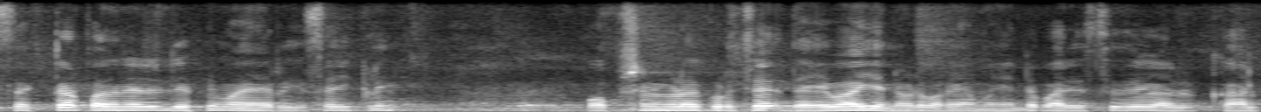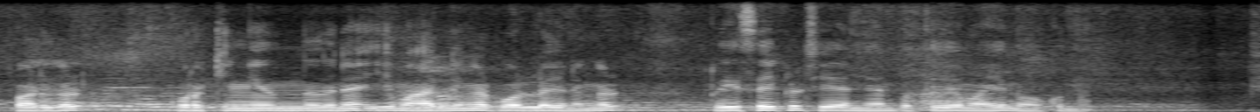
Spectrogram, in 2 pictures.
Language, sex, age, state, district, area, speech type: Malayalam, male, 45-60, Kerala, Idukki, rural, read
